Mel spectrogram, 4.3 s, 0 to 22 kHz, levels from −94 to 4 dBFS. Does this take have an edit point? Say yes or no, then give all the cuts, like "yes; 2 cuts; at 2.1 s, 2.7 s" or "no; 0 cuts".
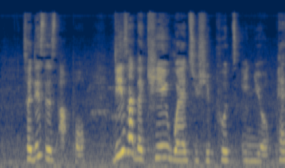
no; 0 cuts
